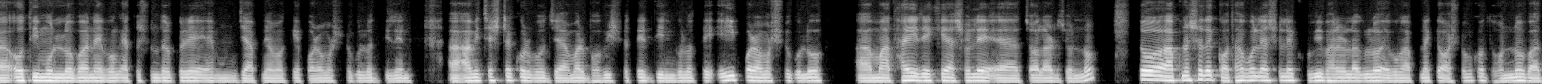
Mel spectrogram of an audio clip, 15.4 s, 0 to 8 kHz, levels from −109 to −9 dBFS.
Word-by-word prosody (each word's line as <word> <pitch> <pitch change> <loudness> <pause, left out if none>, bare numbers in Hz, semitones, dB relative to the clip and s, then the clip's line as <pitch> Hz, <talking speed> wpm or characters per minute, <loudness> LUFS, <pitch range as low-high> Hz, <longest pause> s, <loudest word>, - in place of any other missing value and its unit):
আ - - +2 0.2
অতি 125 +1 +4
মূল্যবান 115 -1 +4
এবং 110 +1 0
এত - - -16
সুন্দর 110 0 -1
করে 115 0 +1 0.5
যে 105 - -2
আপনি 105 +3 -9
আমাকে 100 +1 -5
পরামর্শগুলো 105 +2 -4
দিলেন। 105 +1 -2 0.5
আ - - 0
আমি 115 +1 +4
চেষ্টা 130 +1 -1
করব 115 -3 +1 0.2
যে, 110 - -4
আমার 110 +2 0
ভবিষ্যতের 110 +2 -4
দিনগুলোতে 110 +1 -1 0.2
এই 145 - +5
পরামর্শগুলো 115 -2 0 0.5
আ - - 0 0.2
মাথায় 130 +6 +3
রেখে 125 +1 +2
আসলে 120 +3 +1 0.2
আ - - +1 0.2
চলার 105 0 -1
জন্য। 105 +1 -2 0.6
তো 165 - +6 0.3
আপনার 145 +2 +2
সাথে 160 -1 +3
কথা 110 +4 0
বলে 140 0 +2
আসলে 130 0 -1
খুবই 125 +1 +1
ভালো 115 0 +1
লাগলো 115 +2 +2
এবং 110 +1 -1
আপনাকে 110 +2 -6
অসংখ্য 120 +6 -7 0.2
ধন্যবাদ। 110 0 +1
110 Hz, 165 wpm, -22 LUFS, 105-120 Hz, 0.6 s, তো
